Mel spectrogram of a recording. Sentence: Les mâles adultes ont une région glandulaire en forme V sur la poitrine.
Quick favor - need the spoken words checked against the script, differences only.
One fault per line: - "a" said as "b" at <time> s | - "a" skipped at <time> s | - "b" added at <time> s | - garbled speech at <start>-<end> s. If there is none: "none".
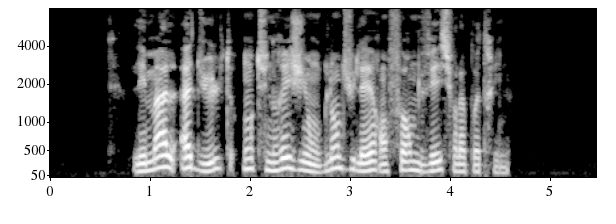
none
